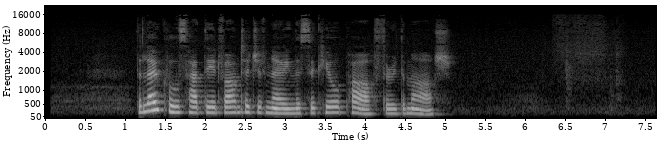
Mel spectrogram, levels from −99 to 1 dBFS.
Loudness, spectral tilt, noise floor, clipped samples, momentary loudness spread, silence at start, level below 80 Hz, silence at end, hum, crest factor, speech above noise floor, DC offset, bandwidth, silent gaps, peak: -37 LUFS; -5.5 dB/octave; -74 dBFS; under 0.1%; 10 LU; 1.15 s; -90 dBFS; 2.6 s; none; 20 dB; 38 dB; under 0.1%; 16 kHz; none; -18 dBFS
